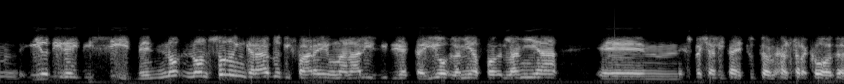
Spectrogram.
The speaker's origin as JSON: {"language": "Italian", "country": "Iran", "second_language": "Italian", "said": "Io sono iraniano. Sono un esule iraniano, sì."}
